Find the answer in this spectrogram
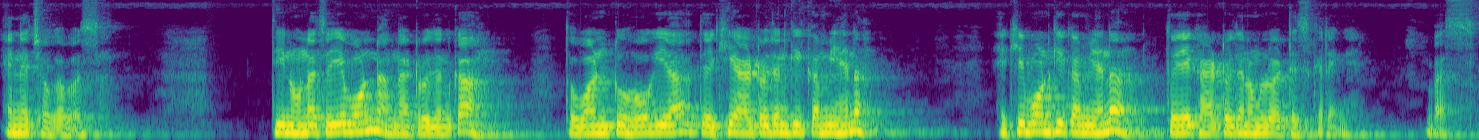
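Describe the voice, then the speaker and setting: A man teaching chemistry, asking questions and answering them slowly himself. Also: on the high side, steady tone, dull audio. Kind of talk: classroom lecture. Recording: echoey room.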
